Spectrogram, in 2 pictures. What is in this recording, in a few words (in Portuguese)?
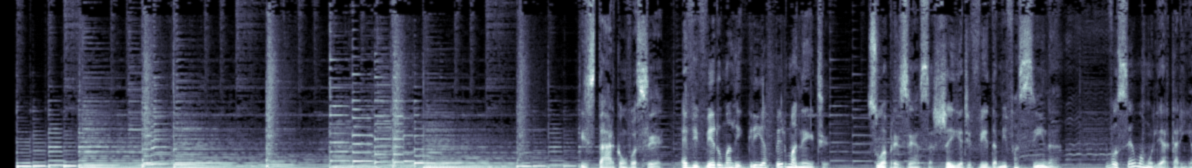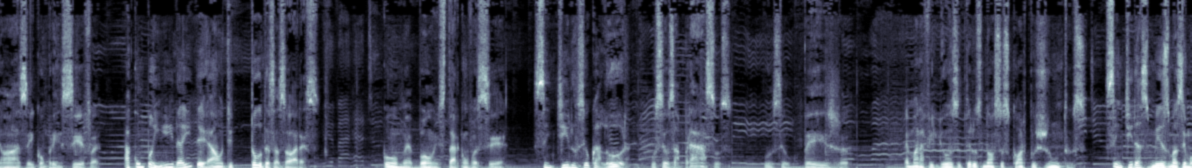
ROM DECLARACAO MASC; Telemensagens; Declaração de amor; Telemensagens 2017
